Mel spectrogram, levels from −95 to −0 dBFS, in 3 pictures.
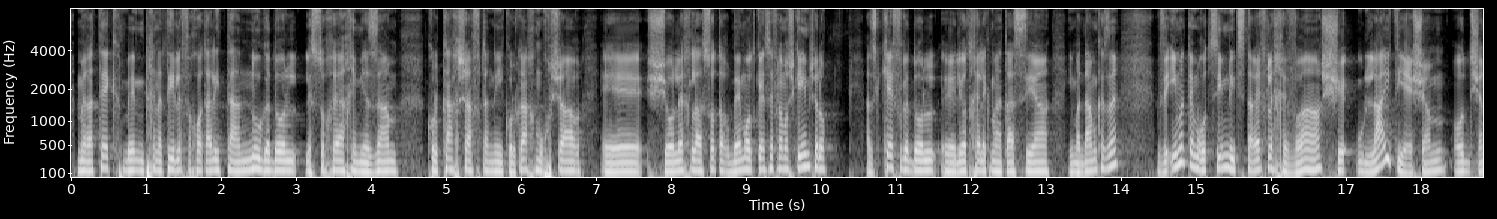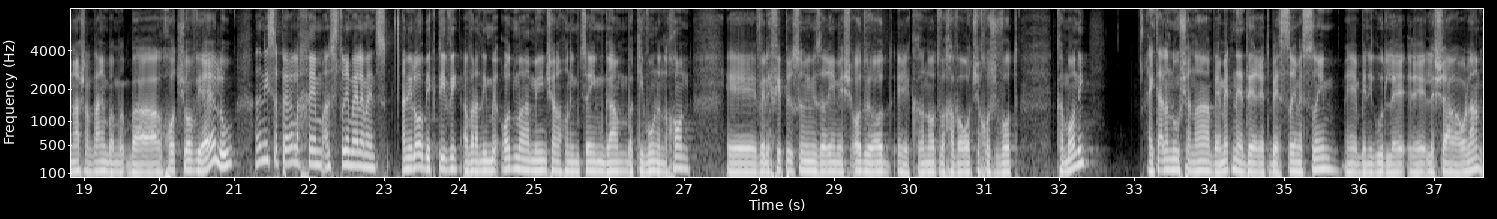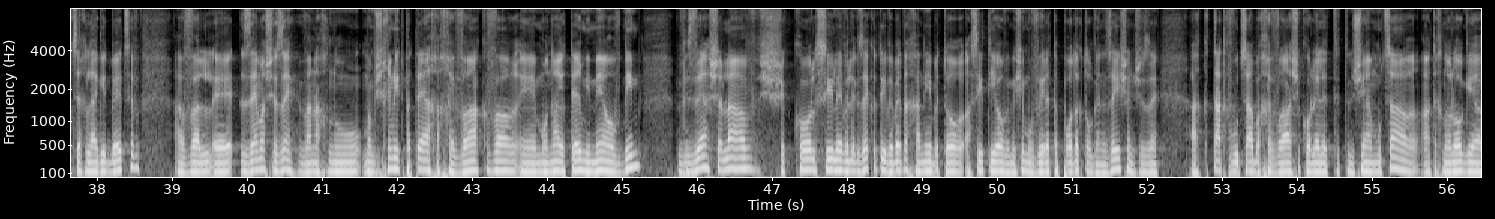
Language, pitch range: Hebrew, 115-140 Hz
